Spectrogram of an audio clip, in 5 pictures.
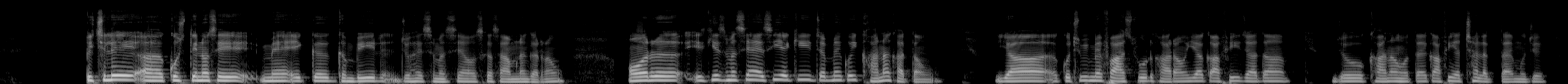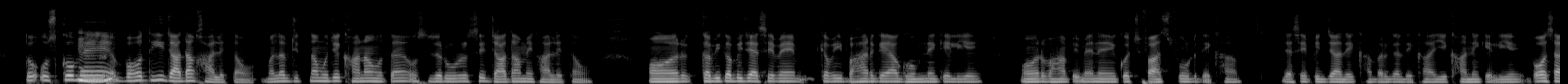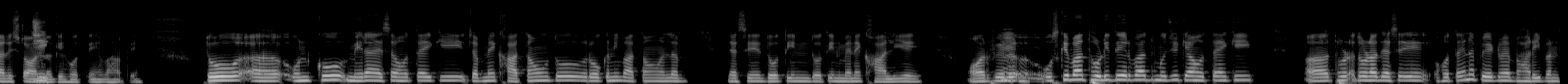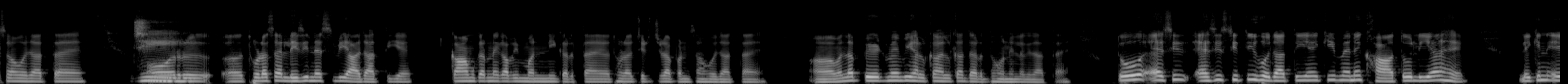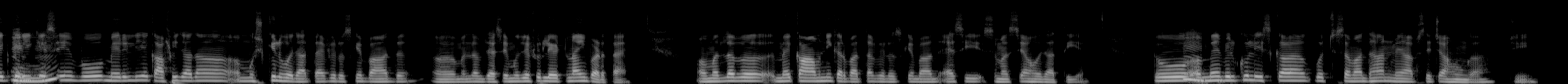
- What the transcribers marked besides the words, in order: in English: "फ़ास्ट फ़ूड"; in English: "फ़ास्ट फ़ूड"; in English: "स्टॉल"; in English: "लेज़ीनेस"
- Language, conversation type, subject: Hindi, advice, भूख और लालच में अंतर कैसे पहचानूँ?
